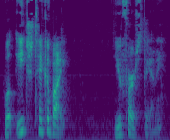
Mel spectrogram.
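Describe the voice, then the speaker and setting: A woman's voice: fairly low pitch, lively intonation, moderate pace, breathy edge. A woman voicing an anxious, dramatic young girl in a storybook, crying out urgently. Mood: bossy, urgent.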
